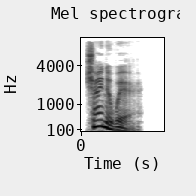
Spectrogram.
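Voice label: "chinaware", English, British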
